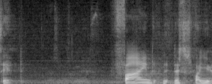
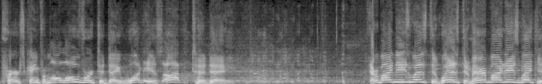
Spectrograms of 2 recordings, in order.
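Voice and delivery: much higher, louder hammed-up exasperation; mock frazzled God; 9 semitones higher, 4 dB louder than usual. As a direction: play God buried in prayer requests. God voiced, overwhelmed.

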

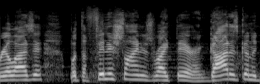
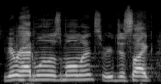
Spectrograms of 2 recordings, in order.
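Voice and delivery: normal talking voice

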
